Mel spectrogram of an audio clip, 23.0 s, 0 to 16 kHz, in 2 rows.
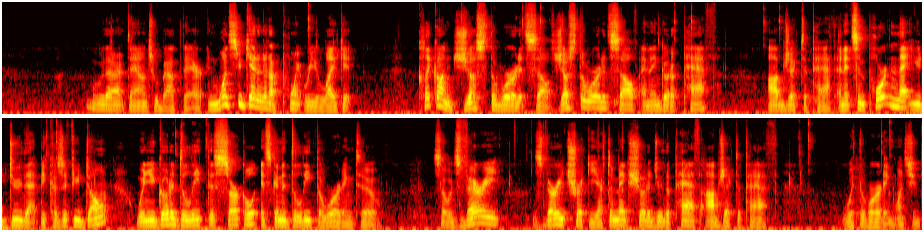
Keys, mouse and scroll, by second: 5.9 click, 6.7 click, 8.6 click, 9.7 click, 12.2 click, 13.8 click, 18.3 ctrl+z, 21.6 click, 22.7 click.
